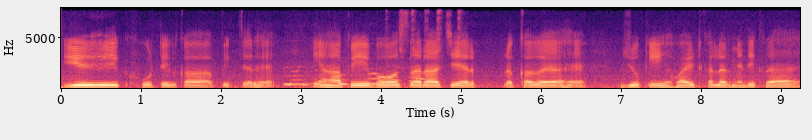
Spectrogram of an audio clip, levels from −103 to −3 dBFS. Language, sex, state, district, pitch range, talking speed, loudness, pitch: Hindi, female, Odisha, Malkangiri, 165-175 Hz, 145 wpm, -16 LUFS, 170 Hz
